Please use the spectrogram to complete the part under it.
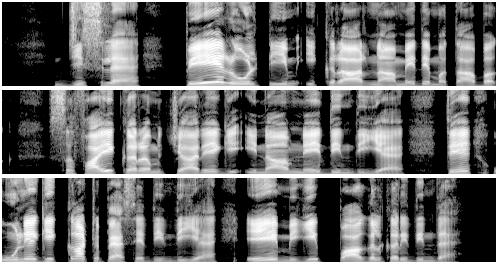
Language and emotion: Dogri, angry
